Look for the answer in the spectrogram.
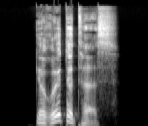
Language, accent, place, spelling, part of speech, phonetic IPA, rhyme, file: German, Germany, Berlin, gerötetes, adjective, [ɡəˈʁøːtətəs], -øːtətəs, De-gerötetes.ogg
- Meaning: strong/mixed nominative/accusative neuter singular of gerötet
